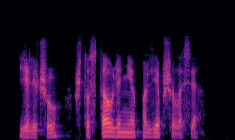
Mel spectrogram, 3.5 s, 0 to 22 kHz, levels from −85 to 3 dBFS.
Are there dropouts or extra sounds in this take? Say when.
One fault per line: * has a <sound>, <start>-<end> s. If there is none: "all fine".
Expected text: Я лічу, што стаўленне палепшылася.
all fine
